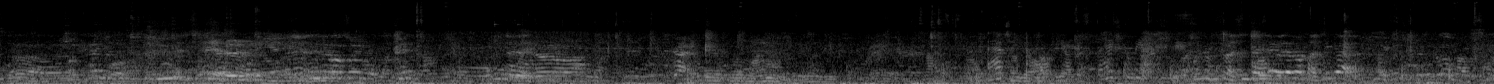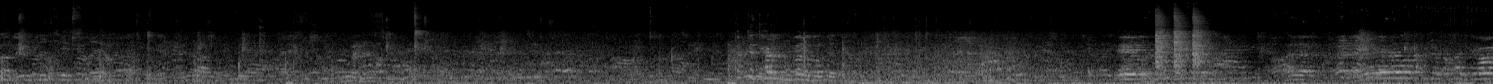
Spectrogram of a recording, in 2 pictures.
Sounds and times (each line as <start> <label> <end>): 19.4 unexcited street live 26.5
